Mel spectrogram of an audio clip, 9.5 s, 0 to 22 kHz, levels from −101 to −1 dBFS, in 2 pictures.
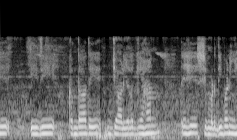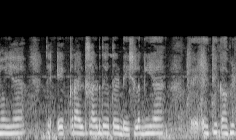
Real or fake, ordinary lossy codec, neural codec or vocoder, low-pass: real; none; none; 7.2 kHz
